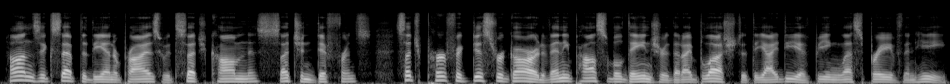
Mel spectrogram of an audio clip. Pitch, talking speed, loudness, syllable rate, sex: 125 Hz, 175 wpm, -20 LUFS, 5.3 syllables/s, male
